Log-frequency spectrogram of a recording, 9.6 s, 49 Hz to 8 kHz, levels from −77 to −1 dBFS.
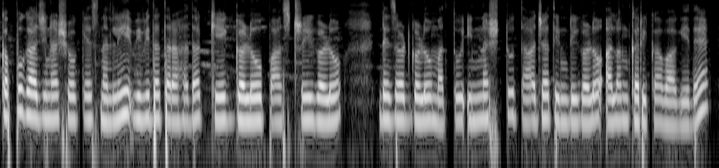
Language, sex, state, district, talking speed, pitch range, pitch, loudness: Kannada, female, Karnataka, Bangalore, 95 wpm, 200-220 Hz, 210 Hz, -17 LUFS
